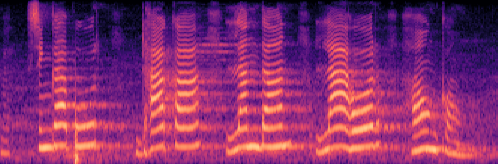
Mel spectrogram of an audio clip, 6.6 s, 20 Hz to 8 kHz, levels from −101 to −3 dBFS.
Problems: none marked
